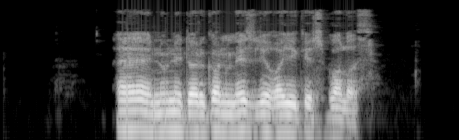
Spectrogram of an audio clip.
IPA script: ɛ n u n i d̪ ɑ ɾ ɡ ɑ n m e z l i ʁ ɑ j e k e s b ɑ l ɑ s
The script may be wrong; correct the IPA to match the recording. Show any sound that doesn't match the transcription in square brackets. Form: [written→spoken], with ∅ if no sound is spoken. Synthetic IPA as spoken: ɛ n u n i d̪ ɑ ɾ ɡ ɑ n m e z l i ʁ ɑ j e k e s b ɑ l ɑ s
